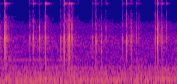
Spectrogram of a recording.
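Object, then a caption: Textured glass candle holder. Fingernails tap a textured glass candle holder in a quick series of light, bright clicks. The taps are short and high-pitched, with almost no ring after each one.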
